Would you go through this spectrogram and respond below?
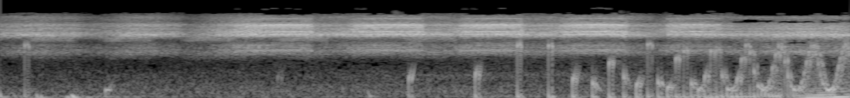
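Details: Insects in olive groves at Istron, Crete, filmed on holiday; cicadas among possible species. A steady, high, shimmering insect chorus hums beneath plucked, bell-like electronic modular-synth music.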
